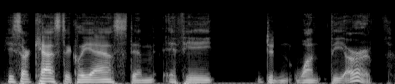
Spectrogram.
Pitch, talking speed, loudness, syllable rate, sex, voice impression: 100 Hz, 150 wpm, -22 LUFS, 4.7 syllables/s, male, very masculine, adult-like, thick, cool, wild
